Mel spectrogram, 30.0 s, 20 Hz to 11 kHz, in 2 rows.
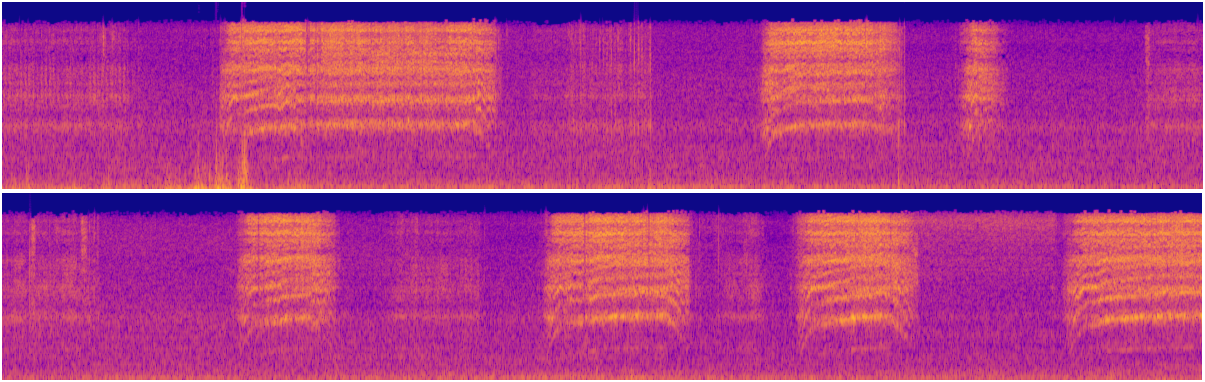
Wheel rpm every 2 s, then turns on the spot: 20, 100, 140, 20, 40, 70, 0, 30, 10, 60, 40, 100, 70, 20, 130.
0-2 6-8 14-16 18-20 26-28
